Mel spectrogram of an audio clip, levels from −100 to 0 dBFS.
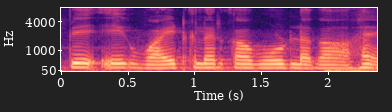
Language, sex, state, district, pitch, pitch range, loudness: Hindi, female, Rajasthan, Jaipur, 180 Hz, 165-185 Hz, -14 LUFS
